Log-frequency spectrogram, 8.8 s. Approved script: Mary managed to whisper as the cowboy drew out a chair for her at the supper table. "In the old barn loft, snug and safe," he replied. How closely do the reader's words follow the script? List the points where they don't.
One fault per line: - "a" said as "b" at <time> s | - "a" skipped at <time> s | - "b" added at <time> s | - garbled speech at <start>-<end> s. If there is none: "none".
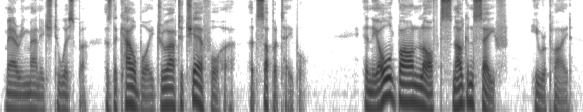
- "the" skipped at 3.9 s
